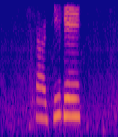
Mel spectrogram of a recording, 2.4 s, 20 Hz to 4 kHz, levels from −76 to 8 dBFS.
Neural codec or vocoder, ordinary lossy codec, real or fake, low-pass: codec, 16 kHz, 2 kbps, FunCodec, trained on Chinese and English, 25 frames a second; none; fake; 3.6 kHz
